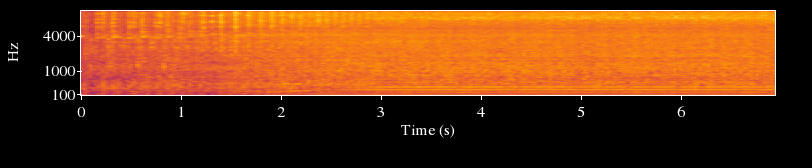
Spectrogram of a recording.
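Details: Briggs & Stratton push mower with a plastic carburetor, loose carburetor hardware and missing screws from earlier repair attempts, run on fuel primed into the carb: rough sputter, then a steady drone. The carburetor isn't delivering fuel.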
